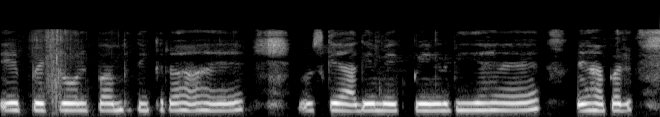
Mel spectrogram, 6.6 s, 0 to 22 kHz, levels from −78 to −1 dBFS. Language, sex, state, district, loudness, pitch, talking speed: Hindi, female, Chhattisgarh, Sarguja, -14 LUFS, 245 Hz, 145 wpm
